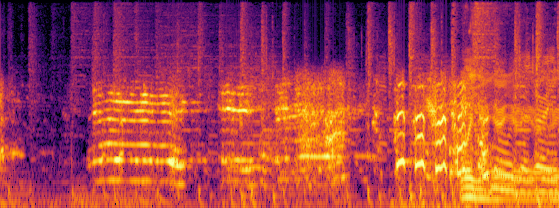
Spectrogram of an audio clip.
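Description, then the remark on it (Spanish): A team of people shouts and whoops at once in a loud, ragged, uncoordinated burst of cheering, voices overlapping out of sync for several seconds after a brief quiet start. “A ver, que los escucha y hacer un poco de ruido, que animen el cotarro.”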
